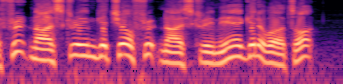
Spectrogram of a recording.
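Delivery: bad fake English accent, loud, high, street-hawker style. Calling out to festival passers-by as a seller, in an affected way, in a bad English accent. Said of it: "I've never worked on an English accent".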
